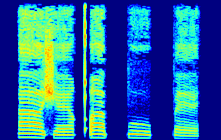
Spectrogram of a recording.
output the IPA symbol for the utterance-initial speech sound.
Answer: aː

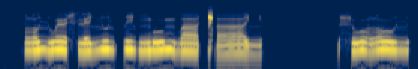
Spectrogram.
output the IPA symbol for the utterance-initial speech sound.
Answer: lˠ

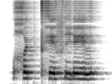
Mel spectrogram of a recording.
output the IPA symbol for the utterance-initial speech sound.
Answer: χ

